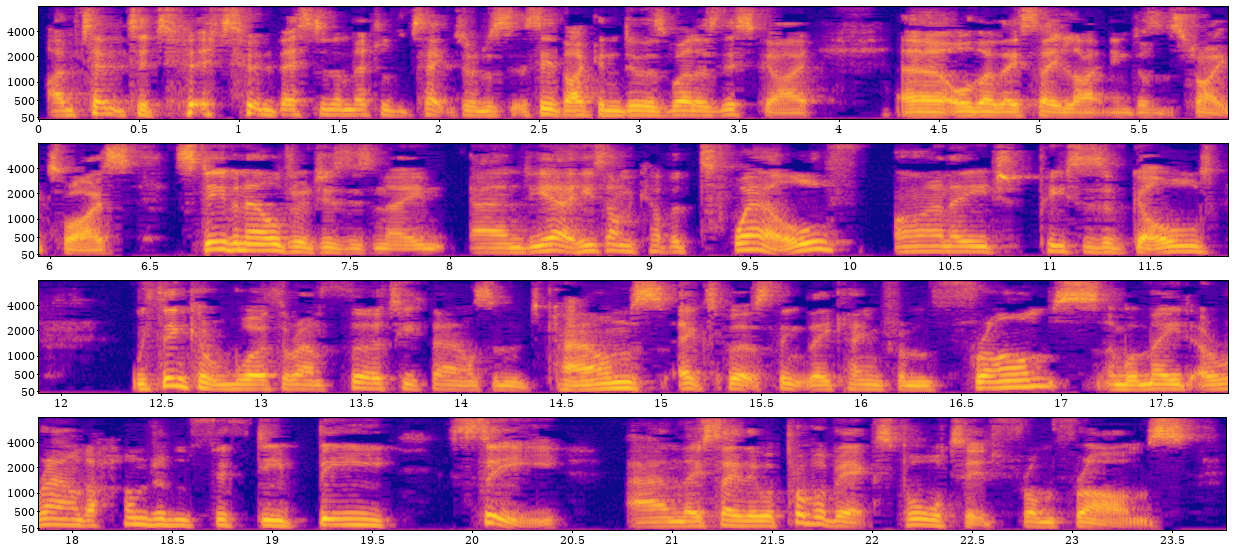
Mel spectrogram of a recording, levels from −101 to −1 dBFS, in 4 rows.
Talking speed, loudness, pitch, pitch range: 190 wpm, -18 LUFS, 130 Hz, 115-150 Hz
